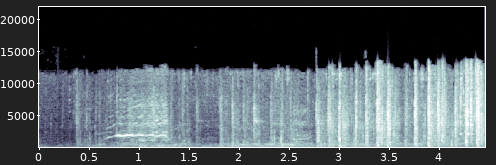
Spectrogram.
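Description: A horse whinnies briefly about a second in, then a galloping horse's hoofbeats come in and grow louder through the second half.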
